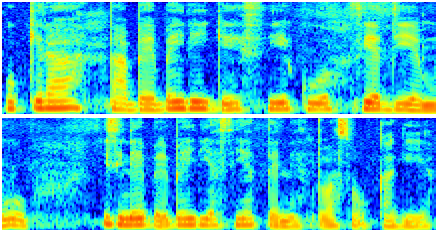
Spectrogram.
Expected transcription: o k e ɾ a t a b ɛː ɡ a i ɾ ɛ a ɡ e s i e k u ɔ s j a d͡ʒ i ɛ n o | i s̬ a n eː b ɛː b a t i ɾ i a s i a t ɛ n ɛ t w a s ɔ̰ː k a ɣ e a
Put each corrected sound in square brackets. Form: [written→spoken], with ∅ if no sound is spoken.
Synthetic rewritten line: o k e ɾ a t a b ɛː [ɡ→b] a i ɾ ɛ [a→i] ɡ e s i e k u ɔ s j a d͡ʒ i ɛ [n→m] o | i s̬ [a→i] n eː b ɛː b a [t→∅] i ɾ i a s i a t ɛ n ɛ t w a s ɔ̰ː k a ɣ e a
